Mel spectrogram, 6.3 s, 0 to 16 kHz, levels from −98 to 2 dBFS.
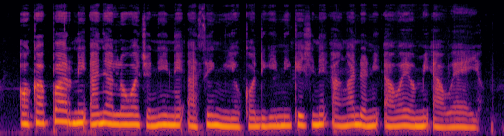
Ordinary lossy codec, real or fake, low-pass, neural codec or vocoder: none; fake; 14.4 kHz; vocoder, 48 kHz, 128 mel bands, Vocos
